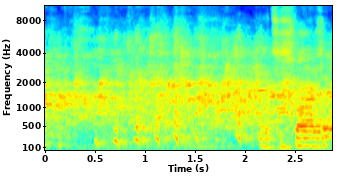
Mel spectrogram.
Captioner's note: audience laughing; laughing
